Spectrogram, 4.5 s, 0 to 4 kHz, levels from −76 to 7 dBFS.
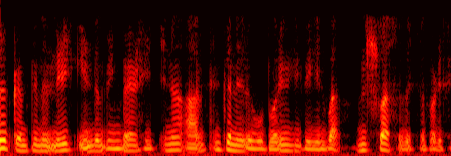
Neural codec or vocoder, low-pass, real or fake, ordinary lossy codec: autoencoder, 22.05 kHz, a latent of 192 numbers a frame, VITS, trained on many speakers; 3.6 kHz; fake; MP3, 32 kbps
